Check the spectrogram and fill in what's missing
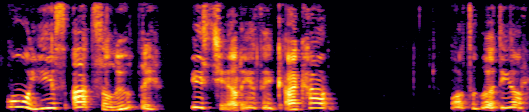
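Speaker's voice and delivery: put-on high-pitched, thrilled old dear; smitten old lady. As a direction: gush like an old lady with a crush. Old lady fond of suitor.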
